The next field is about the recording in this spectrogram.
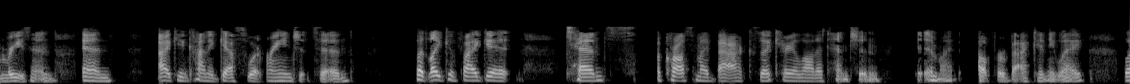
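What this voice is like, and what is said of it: Cracky, strained voice. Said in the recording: “my voice is cracky”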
